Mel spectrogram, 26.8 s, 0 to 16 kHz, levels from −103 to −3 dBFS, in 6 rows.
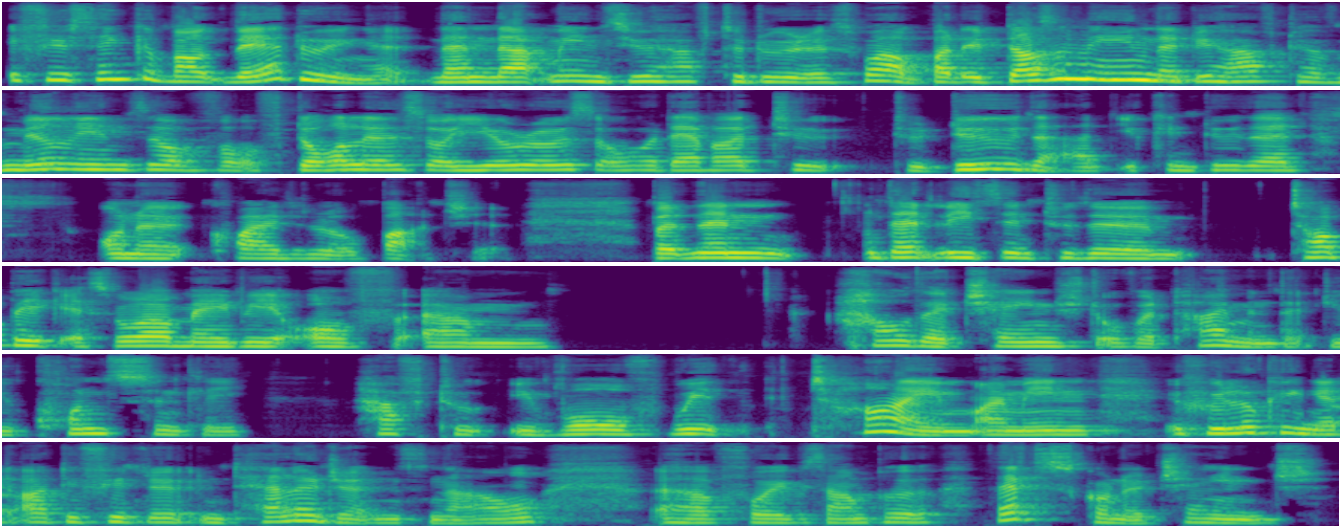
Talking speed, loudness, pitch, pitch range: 200 wpm, -18 LUFS, 190 Hz, 175-215 Hz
